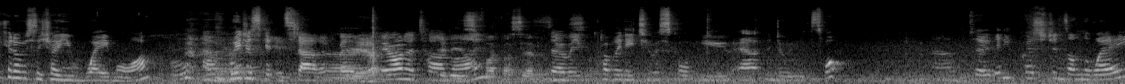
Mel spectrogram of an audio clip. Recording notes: Melbourne newCardigan cardiParty Recorded Live. A massive tour of the Arts Centre Melbourne.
